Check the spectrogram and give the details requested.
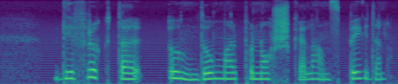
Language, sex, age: Swedish, female, 34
